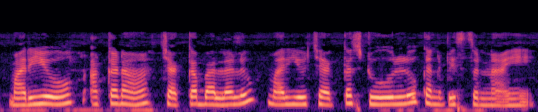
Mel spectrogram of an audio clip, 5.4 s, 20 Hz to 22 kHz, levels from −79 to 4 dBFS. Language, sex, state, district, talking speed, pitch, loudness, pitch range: Telugu, female, Telangana, Hyderabad, 90 wpm, 225 Hz, -14 LUFS, 215-240 Hz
